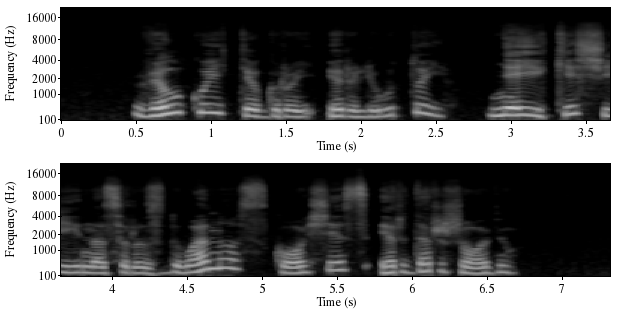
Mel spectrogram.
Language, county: Lithuanian, Alytus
